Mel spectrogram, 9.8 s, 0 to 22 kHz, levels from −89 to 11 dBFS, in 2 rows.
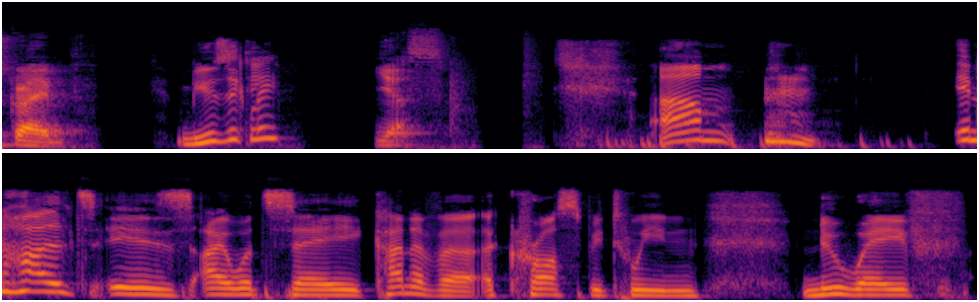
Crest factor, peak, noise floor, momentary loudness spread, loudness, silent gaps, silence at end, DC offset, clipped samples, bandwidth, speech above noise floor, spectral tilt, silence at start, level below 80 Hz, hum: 18 dB; -6 dBFS; -50 dBFS; 16 LU; -24 LUFS; none; 0.1 s; under 0.1%; under 0.1%; 9.6 kHz; 27 dB; -5 dB/octave; 0 s; -56 dBFS; none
